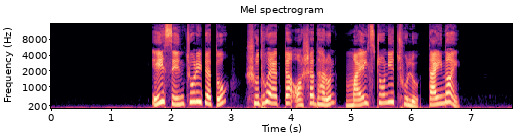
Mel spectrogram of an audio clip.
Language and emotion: Bengali, neutral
